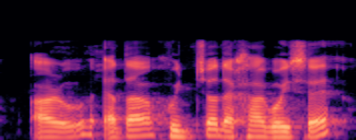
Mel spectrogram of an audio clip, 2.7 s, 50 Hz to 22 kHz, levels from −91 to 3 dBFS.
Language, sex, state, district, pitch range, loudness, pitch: Assamese, male, Assam, Kamrup Metropolitan, 115-130 Hz, -16 LUFS, 125 Hz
